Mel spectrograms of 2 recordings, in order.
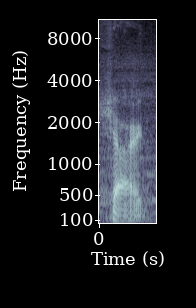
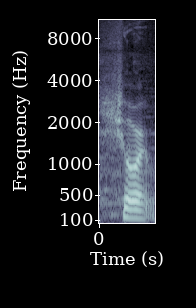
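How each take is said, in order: First: The vowel sounds like 'ar'. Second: The vowel sounds like 'or'. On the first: "we'll say shark" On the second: "Instead of uh, short"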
